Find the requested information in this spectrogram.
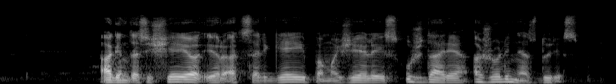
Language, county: Lithuanian, Vilnius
